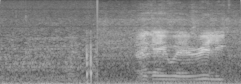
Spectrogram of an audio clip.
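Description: Steady low rumble inside a diesel train carriage, with a short click a little before halfway. A man starts speaking in the second half.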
